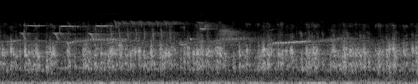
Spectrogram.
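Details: Urban frogs in a dense, steady croaking chorus of rapid pulsed notes, with short rising whistled notes layered above and a low rumble of city life underneath.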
